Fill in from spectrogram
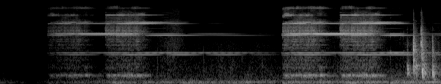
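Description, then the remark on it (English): A telephone bell rings loudly in two long, jangling bursts separated by a short pause, ending with a brief clattering knock, as a call from Berlin comes through. “You can ask Conrad when he phones.”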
